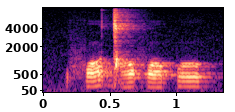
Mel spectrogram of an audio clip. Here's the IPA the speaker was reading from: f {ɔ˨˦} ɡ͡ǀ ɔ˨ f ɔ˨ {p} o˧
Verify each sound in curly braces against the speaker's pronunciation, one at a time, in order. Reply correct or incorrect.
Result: correct, correct

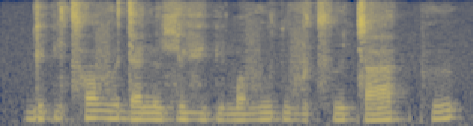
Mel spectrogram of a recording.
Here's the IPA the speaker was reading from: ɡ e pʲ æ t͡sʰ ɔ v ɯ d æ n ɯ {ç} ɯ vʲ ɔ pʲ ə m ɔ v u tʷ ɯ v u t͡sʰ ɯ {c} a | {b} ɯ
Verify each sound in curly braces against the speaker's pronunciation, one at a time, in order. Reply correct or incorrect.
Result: correct, correct, incorrect: pʰ

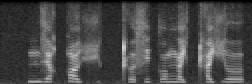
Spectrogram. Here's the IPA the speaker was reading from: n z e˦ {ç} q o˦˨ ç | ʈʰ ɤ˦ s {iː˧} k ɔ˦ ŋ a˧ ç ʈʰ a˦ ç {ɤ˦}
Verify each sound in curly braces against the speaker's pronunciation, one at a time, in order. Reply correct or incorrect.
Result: incorrect: χ, incorrect: i˧, correct

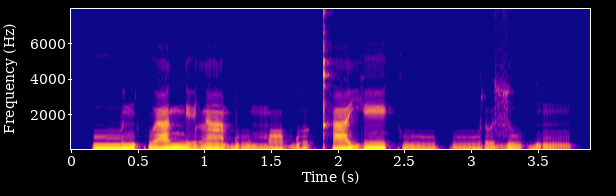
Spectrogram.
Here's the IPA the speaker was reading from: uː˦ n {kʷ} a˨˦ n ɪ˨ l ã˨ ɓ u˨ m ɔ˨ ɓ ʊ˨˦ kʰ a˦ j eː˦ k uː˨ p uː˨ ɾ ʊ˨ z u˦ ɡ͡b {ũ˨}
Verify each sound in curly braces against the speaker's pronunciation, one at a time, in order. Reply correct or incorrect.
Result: correct, correct

